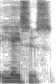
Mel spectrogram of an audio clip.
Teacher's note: But next problem is that the two vowel sounds before the S do not flow and do not exist in Greek. So the last vowel was dropped again, very common, leaving us with EE-AY-SOOS, which is the closest a Greek speaker could come to transliterating the name Yeshua from Hebrew to Greek.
